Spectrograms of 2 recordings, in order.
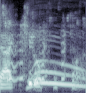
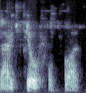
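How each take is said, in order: First: High-pitched mocking echo; mocking quote. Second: Said in the usual way. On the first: Teasing a friend by repeating his tough boast, mocking high voice. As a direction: parrot the tough line way up high. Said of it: "He said".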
